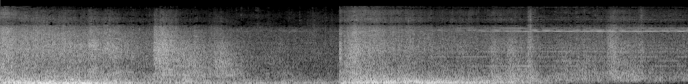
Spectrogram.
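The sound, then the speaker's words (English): A tractor-trailer truck explodes at a mill as a loud, deep roaring blast that keeps rumbling with dense low-end noise, briefly dropping out partway through before the roar surges back and slowly fades. “There was an explosion at the mill.”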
